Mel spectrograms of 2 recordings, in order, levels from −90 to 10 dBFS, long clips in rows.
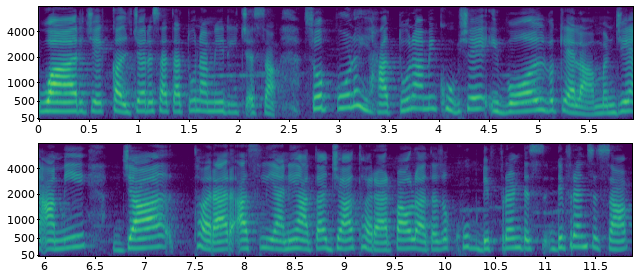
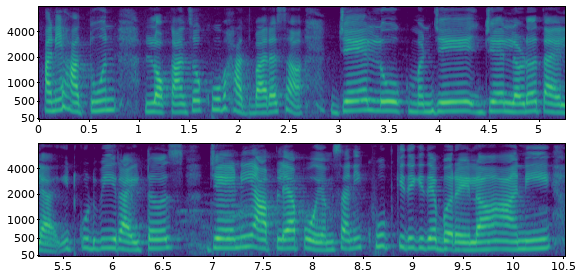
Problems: none marked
